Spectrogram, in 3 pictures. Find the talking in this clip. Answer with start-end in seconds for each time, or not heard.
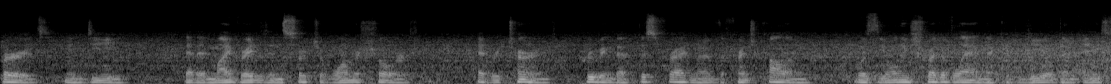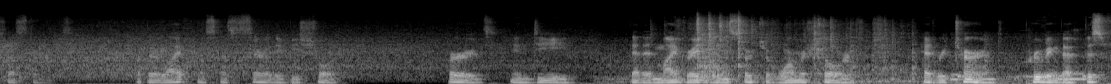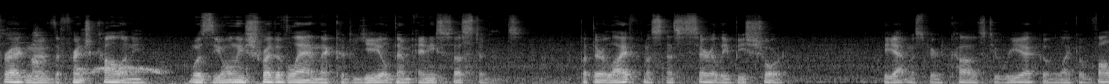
0.0-11.8, 12.4-14.5, 15.6-30.1, 31.1-33.2.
